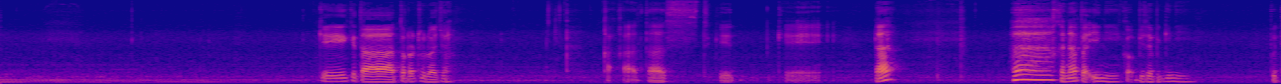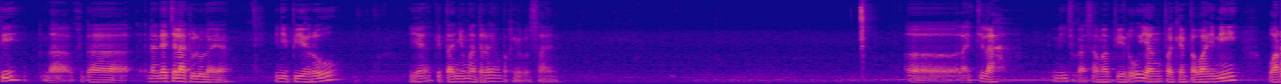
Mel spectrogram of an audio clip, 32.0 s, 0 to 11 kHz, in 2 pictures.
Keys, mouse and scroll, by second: 0.3 ctrl+r, 2.3 click, 3.9 scroll up 1, 4.6 c, 6.5 alt+shift+Right, 7.4 g, 9.6 click, 11.0 middle click, 11.9 alt+shift+Right, 12.2-13.1 scroll down 5, 13.7 click, 14.1 click, 19.0 click, 21.5 click, 22.3 scroll up 1, 22.5 scroll down 1, 22.8 middle click, 24.1 scroll up 1, 24.3 shift+middle click, 26.5 alt+shift+right click, 27.5 a, 27.5 a, 27.9 alt+shift+right click, 28.7 click, 29.1 alt+shift+Right, 29.1 scroll down 2, 29.2 Tab, 29.3 middle click, 30.6 Tab, 30.6 middle click, 30.8 scroll up 1, 31.3 alt+shift+Right.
